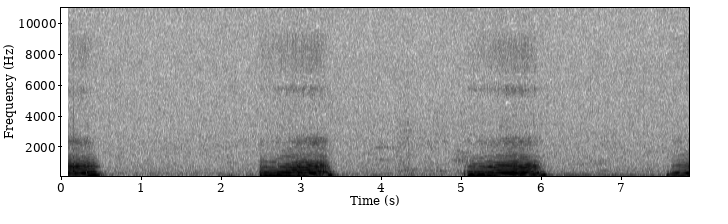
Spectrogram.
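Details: Sleeping female cat snoring with regular buzzing, tonal snores about every two and a half seconds, roughly 23 per minute.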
